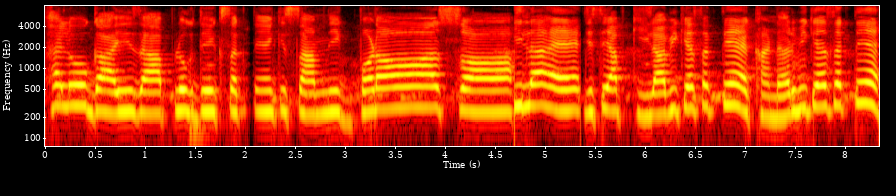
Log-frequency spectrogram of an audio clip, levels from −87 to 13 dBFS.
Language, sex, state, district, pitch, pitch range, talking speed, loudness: Hindi, female, Uttar Pradesh, Budaun, 245 Hz, 235-275 Hz, 185 wpm, -14 LUFS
